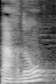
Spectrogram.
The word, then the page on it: desculpe: frances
